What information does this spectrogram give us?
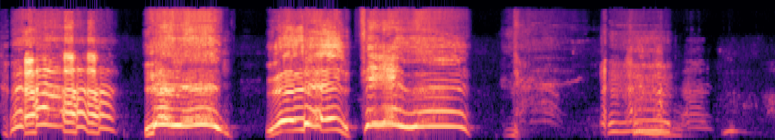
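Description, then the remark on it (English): A voice imitates a man's heavy breathing and wet tongue-chewing noises from a video: a series of loud, drawn-out groaning, gasping bursts, followed by a few shorter, quieter huffs. “It sounds like he's chewing on his tongue the entire fucking time. Yeah. The breathing.”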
